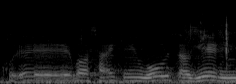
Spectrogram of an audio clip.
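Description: Speech: a person's voice talking, with long drawn-out vowels.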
